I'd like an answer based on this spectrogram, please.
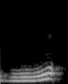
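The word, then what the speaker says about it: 五: U-nya tidak usah dibaca jadi wu u ya nada tiga.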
